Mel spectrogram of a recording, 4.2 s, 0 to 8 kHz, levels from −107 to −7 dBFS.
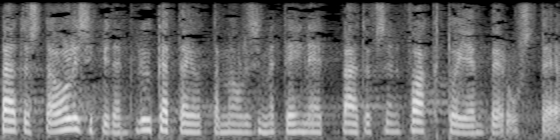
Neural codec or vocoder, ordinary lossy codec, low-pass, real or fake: none; none; 7.2 kHz; real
